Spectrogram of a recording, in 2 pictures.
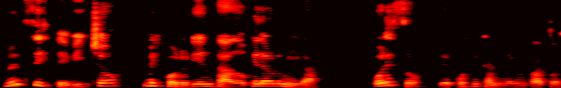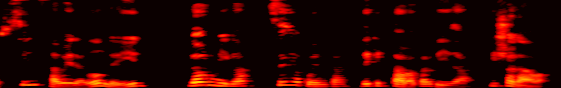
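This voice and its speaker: A woman with a medium-pitched voice reads a children's story aloud at a moderate pace, telling it in an expressive, animated way.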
